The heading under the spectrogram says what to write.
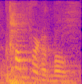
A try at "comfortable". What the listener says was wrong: You don't pronounce the second O. Comfortable.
